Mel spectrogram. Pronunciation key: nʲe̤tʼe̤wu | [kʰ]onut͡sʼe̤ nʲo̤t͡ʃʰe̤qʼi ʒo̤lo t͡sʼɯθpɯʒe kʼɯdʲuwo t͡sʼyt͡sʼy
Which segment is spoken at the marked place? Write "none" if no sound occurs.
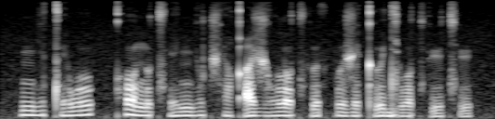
kʰ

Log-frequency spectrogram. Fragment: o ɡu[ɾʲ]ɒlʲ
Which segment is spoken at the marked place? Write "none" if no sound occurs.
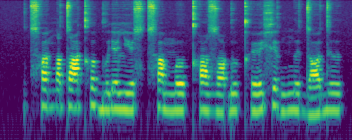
ɾʲ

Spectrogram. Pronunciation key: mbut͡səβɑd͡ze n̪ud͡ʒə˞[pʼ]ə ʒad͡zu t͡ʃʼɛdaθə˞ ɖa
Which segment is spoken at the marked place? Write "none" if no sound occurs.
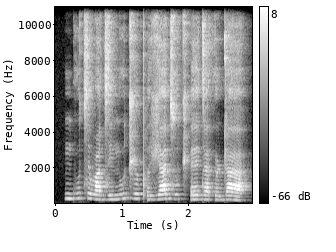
pʼ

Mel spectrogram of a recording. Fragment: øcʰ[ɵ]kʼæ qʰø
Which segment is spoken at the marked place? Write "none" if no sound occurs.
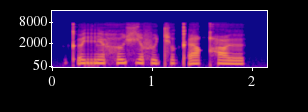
ɵ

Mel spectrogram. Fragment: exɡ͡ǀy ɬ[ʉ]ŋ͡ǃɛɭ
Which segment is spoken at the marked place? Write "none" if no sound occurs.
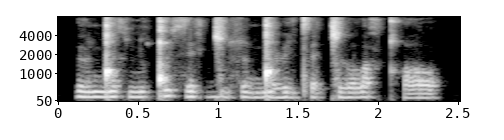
ø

